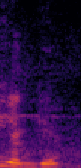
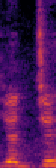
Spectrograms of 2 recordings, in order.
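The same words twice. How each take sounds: First: It ends with a 'gya' sound. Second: It ends with a 'jya' sound. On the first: The speaker calls it wrong. "ना कि यज्ञ" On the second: The speaker calls it right. "जैसे यज्ञ है"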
